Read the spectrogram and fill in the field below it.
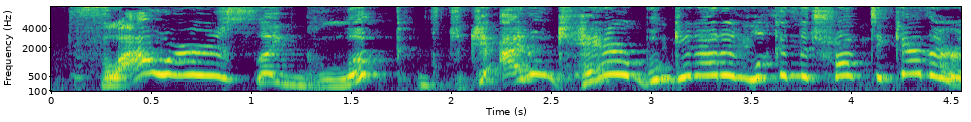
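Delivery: letting the pent-up frustration spill out, voice climbing high; upset exasperated outburst. Retold or imitated. A woman retelling how she exploded at a cop over her trunk, high and exasperated. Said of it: "Why are you so upset?".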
